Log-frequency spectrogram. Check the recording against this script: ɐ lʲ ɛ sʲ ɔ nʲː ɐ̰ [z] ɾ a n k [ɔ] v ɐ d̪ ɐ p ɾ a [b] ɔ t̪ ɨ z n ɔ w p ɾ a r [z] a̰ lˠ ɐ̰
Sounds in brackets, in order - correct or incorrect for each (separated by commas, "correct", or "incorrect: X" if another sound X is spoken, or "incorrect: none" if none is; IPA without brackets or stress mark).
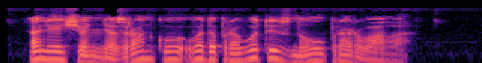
correct, incorrect: u, incorrect: v, incorrect: v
